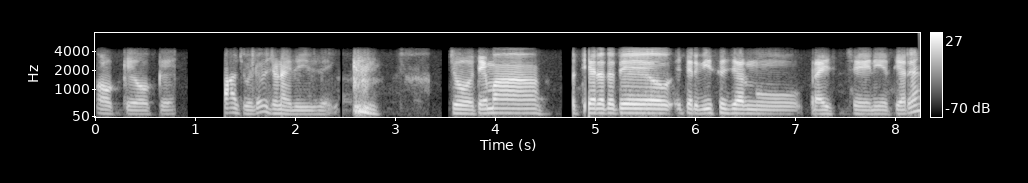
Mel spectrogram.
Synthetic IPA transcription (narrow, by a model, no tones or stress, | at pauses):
okeoke | pãt͡ʃmiʈod͡ʒəɽ̃aid̪esḛi | d͡ʒot̪emã | ət̪jaɾet̪ot̪eət̪jaɾeʋiːsɦəd͡ʒaɾnũpɾaizt͡ʃʰeːnĩət̪jaɾe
